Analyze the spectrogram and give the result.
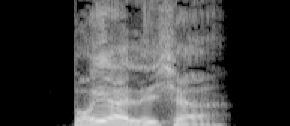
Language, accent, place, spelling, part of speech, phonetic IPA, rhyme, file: German, Germany, Berlin, bäuerlicher, adjective, [ˈbɔɪ̯ɐlɪçɐ], -ɔɪ̯ɐlɪçɐ, De-bäuerlicher.ogg
- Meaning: 1. comparative degree of bäuerlich 2. inflection of bäuerlich: strong/mixed nominative masculine singular 3. inflection of bäuerlich: strong genitive/dative feminine singular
